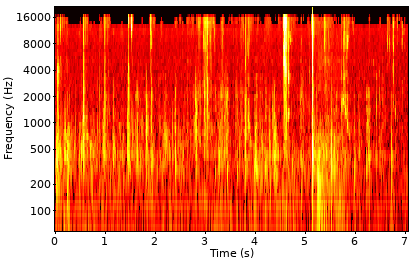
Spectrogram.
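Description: A person chewing a mouthful of pizza with ranch dressing, with wet mouth clicks and smacks; a few sharp smacks in the second half are the loudest.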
